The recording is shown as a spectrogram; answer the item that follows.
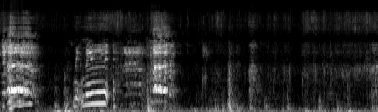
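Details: Female goat struggling through a difficult birth on a farm: three loud wavering bleats in the first three seconds, one with a downward-bending pitch, then quieter background noise and faint voices.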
